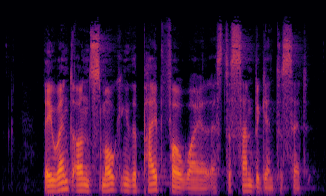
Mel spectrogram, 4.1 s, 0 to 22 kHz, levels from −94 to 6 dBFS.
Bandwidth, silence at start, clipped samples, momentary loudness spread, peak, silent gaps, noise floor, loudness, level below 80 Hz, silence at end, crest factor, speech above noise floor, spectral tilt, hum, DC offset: 15 kHz; 0.55 s; under 0.1%; 9 LU; -8 dBFS; none; -70 dBFS; -29 LUFS; -70 dBFS; 0.25 s; 20 dB; 41 dB; -3.5 dB/octave; none; under 0.1%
